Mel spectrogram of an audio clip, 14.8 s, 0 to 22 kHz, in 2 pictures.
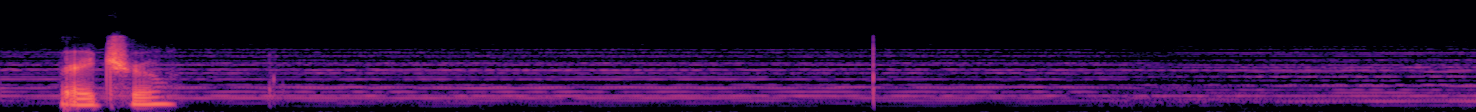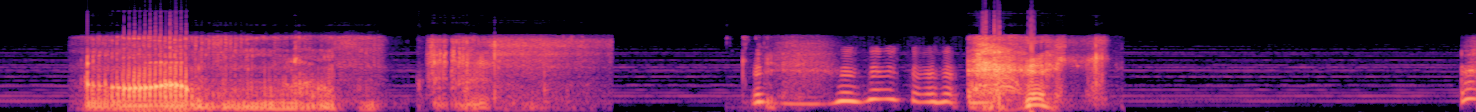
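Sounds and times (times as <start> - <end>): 
speech: 0.3 - 1.0, 11.2 - 12.9
creature grunting and snoring: 7.8 - 10.4
wet lip-smacking snuffles: 7.8 - 10.4
laughter: 11.1 - 13.0.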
